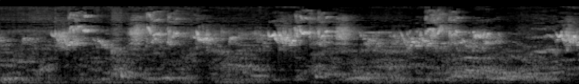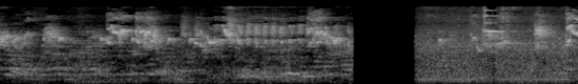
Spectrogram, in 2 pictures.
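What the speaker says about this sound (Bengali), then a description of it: "এখানে চারটে গিরিবাজ পায়রা রয়েছে দেখতে পাচ্ছেন" Giribaz pigeons coo and chirp among other birds at a bird market in Kolaghat, a busy layered chatter of calls with voices murmuring underneath, briefly cutting to silence near the end.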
